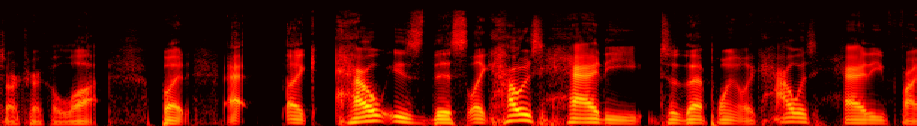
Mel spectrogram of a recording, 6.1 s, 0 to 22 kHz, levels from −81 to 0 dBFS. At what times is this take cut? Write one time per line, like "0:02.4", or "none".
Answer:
0:04.3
